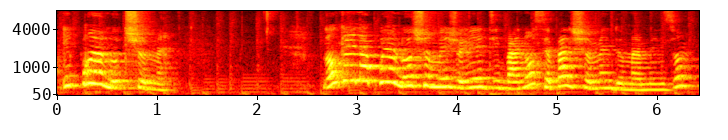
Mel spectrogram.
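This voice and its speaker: A woman's voice: fairly high pitch, fairly bright tone. A young woman, animatedly telling a true story on her vlog and acting out the dialogue. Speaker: vlogger. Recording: echoey room.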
